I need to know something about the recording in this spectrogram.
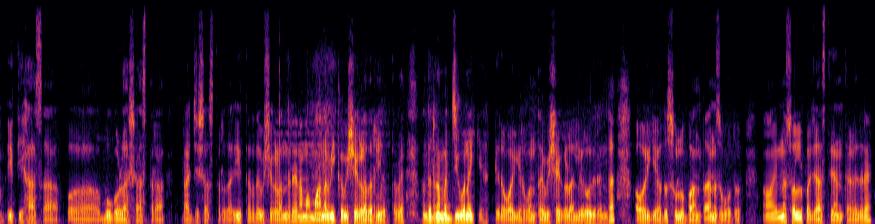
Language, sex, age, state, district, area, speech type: Kannada, male, 30-45, Karnataka, Bellary, rural, spontaneous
